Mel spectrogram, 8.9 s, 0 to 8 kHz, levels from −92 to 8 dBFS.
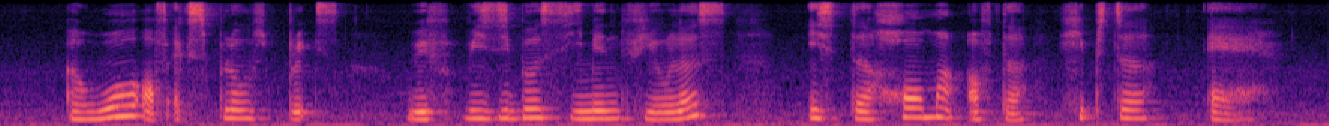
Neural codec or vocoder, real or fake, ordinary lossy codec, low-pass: none; real; none; 7.2 kHz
